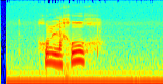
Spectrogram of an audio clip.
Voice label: tzutujil; once

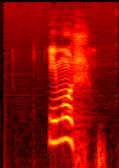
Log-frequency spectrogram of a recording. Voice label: poqomam; conejo

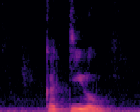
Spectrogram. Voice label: "gadiou", Nukuoro; plant sp

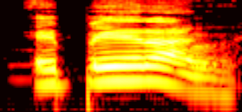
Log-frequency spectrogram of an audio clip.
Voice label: "perang", to cut, Ansus

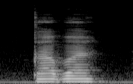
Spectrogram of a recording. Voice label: "breasts", Weri

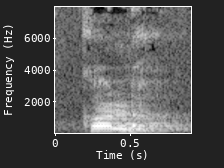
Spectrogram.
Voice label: "dry", kuman

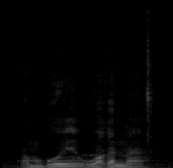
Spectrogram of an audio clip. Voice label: "everybody", Wamut

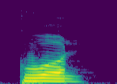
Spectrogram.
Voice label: "kwon", Mpur; berbaring

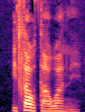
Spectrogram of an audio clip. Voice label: "tau tawa", Wamesa

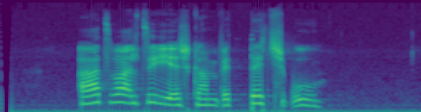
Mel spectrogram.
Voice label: ixil; l no lo comi

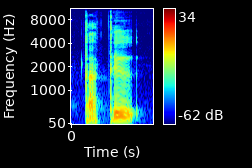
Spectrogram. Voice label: "tatw", Apatani

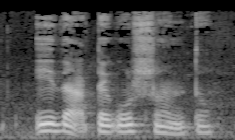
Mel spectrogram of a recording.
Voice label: "ida teguxuntu", tlacochahuaya; ida te guxëntu; (Spanish) vengan a almorzar

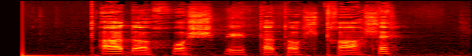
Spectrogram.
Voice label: navajo; imperative; Don't step in the cactus

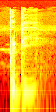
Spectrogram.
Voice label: "pwdì", Apatani

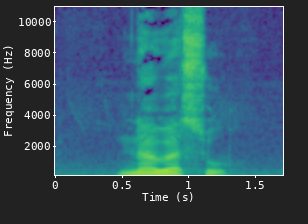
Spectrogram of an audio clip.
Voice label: "Nawasu", Nafe; tribe name

